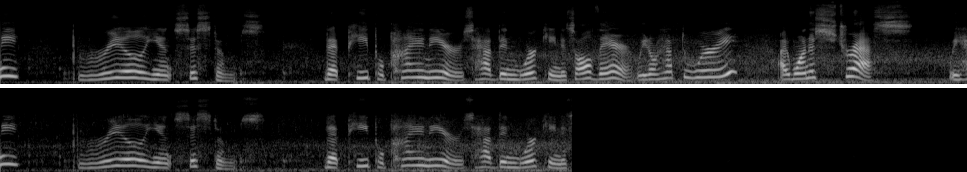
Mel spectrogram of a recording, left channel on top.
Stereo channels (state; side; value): drops out; right; at 5.8 s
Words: brilliant systems that people, pioneers, have been working. It's all there. We don't have to worry. I want to stress, we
